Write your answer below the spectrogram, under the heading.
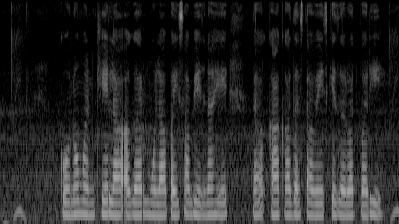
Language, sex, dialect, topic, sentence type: Chhattisgarhi, female, Central, banking, question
